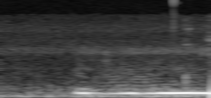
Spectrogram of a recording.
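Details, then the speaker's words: Cat snoring softly nearby: a low, steady rumbling drone swells in partway through over quiet room noise; snoring. "Je sais pas si vous entendez là, mais j'ai juste en face de moi qui ronfle littéralement. Euh donc voilà, si vous entendez un bruit de fond, c'est le chat."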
